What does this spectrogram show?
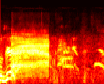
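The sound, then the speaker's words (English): A voice imitates a slow-motion movie scream from the film Bloodsport: one loud, drawn-out, strained yell that rises and holds for about a second, followed by brief talking and laughter-like sounds. “like the yeah, slow John motion screaming and shit.”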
